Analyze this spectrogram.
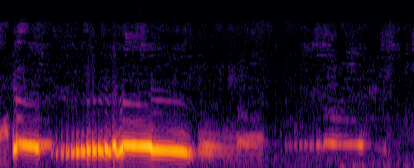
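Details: Barbary dove in manggung song, a master recording to make other doves reply: a rapid pulsing coo building into a long sustained note, then two softer trailing coos.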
